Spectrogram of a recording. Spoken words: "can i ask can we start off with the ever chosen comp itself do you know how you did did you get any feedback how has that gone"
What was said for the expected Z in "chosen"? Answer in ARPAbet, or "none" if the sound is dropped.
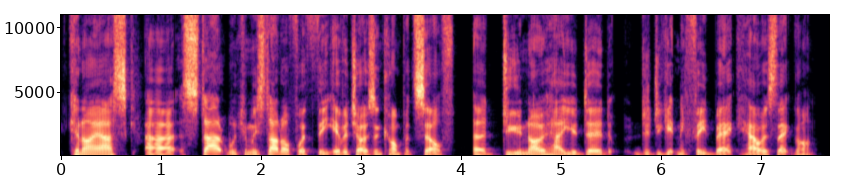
Z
